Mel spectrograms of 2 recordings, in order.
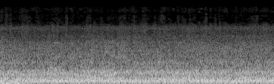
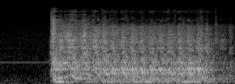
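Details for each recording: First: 1988 Chevrolet S10 Sport ZQ8, sitting since 1994, after new fuel pump, tank, sending unit, hoses, rebuilt throttle body, cap, rotor, plugs and wires: steady even low drone with no misses, knocks or surges; runs and settles into a clean idle. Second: 1988 Chevrolet S10 Sport ZQ8, sitting since 1994, new battery, starter cranking in neutral: steady normal-pace cranking with no firing; air and spark present but no fuel pump heard coming on; crank no start, no fuel pump.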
